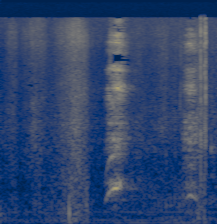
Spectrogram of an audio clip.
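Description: Three short, quiet breathy voice sounds from a person, a gasp or hiccup-like catch of breath each time, spaced through the couple of seconds.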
